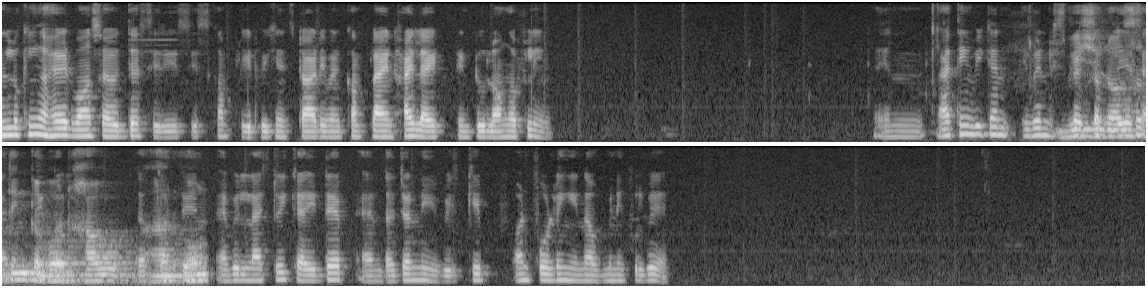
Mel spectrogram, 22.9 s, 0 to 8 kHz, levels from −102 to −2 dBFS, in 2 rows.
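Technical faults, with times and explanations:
1.32–2.46 s and 5.30 s to the end, one channel drops out: the speech abruptly falls about 6 dB, likely because one stereo channel went silent before the mono sum. The waveform envelope steps down sharply, and the spectrogram darkens evenly across all bands up to the 8 kHz call-processing ceiling.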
